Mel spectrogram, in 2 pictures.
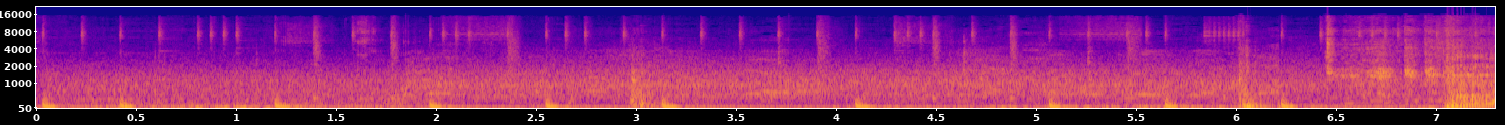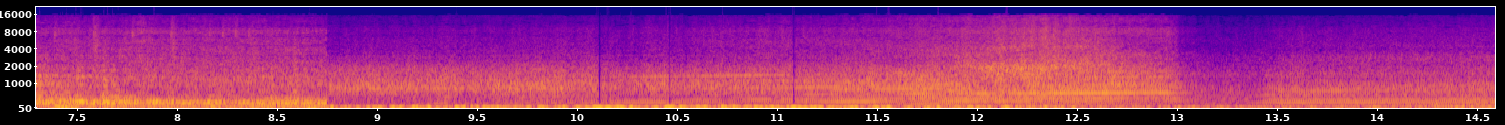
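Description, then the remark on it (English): A sports car engine burbles with rapid pops, then roars loudly and revs up through rising tones as it pulls away, continuous with road noise underneath. “we just started up for the first time and it sounds incredible”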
